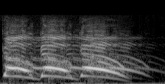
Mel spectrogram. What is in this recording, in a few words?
us go go go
